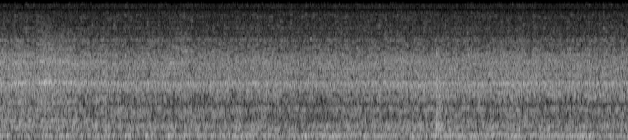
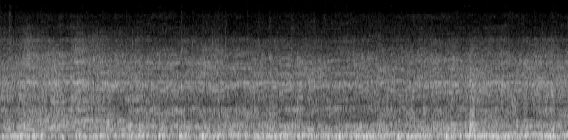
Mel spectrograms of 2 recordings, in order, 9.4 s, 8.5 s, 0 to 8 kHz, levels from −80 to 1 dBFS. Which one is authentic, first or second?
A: first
